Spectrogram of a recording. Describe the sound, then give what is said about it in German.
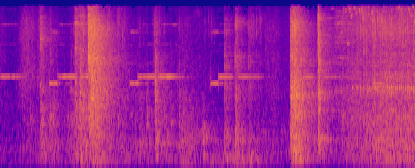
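A large garage gate is opened quickly, rattling and grinding over several seconds, with a loud clanking burst near the start and another jolt partway through, a low engine hum running underneath. “Ja, Ich mache jetzt ganz schnell das Tor auf.”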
